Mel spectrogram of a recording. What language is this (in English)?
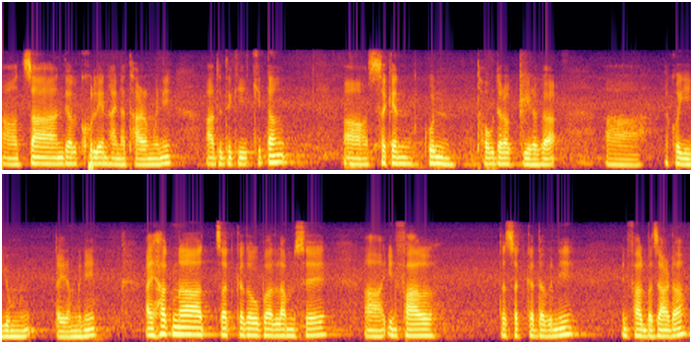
Manipuri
